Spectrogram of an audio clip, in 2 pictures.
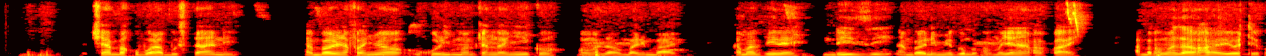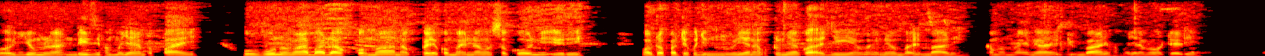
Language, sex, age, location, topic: Swahili, male, 25-35, Dar es Salaam, agriculture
